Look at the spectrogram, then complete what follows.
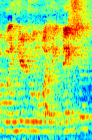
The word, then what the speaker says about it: Ignatia: Ignatia, right? which is what? It helps with breathing. What is that? What is it? How you say it? Ignitia. There it is. He had to correct me. Ignitia.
